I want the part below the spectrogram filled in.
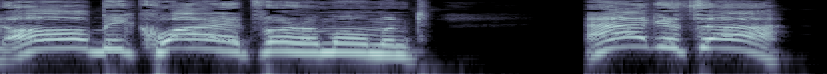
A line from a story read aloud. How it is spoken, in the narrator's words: called as loudly as he could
